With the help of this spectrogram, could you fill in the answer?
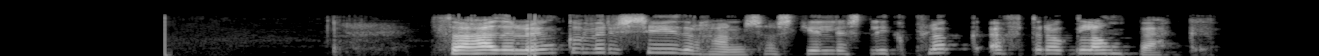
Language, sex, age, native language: Icelandic, female, 40-49, Icelandic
